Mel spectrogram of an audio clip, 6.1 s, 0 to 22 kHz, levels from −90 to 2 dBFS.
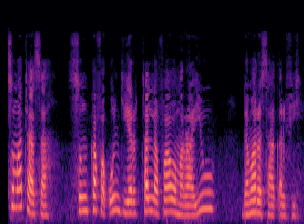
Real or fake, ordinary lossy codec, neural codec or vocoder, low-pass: real; AAC, 32 kbps; none; 14.4 kHz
